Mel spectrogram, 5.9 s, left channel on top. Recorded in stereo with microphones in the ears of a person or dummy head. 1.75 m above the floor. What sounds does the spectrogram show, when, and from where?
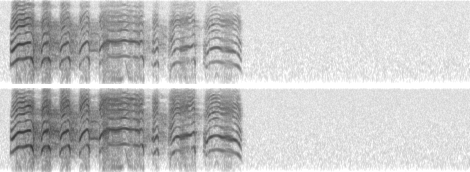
0.1 s laughter: 5° left (ahead or behind); by 3.1 s 60° right (ahead or behind)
